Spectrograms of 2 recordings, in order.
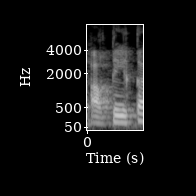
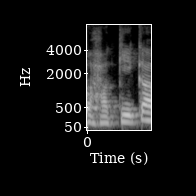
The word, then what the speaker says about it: عقیقہ: اللہ العظیم۔ ایک لفظ عقیقہ ہے۔ عام طور پر لوگ بولنے میں غلطی کرتے ہیں اور لفظ عقیقہ کو حقیقہ بولتے ہیں، جو انتہائی غلط ہے۔ انسان جب بھی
